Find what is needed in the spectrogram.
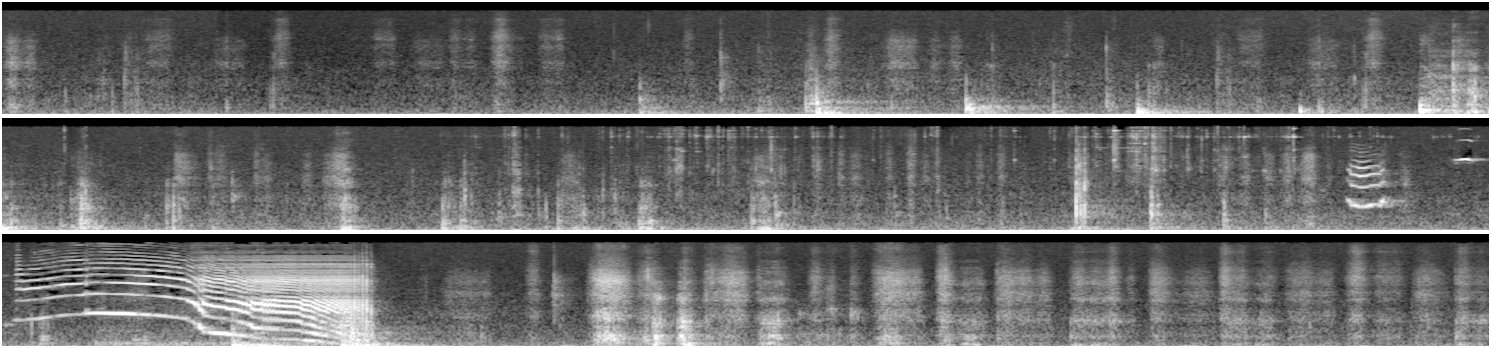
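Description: A door creaking slowly on its hinges: one long squeal about two-thirds of the way in that rises briefly, then slides steeply down in pitch. Faint scattered creaks and knocks come before and after it.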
